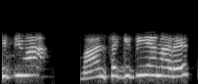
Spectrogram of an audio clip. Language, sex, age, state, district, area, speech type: Marathi, female, 60+, Maharashtra, Nanded, urban, conversation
